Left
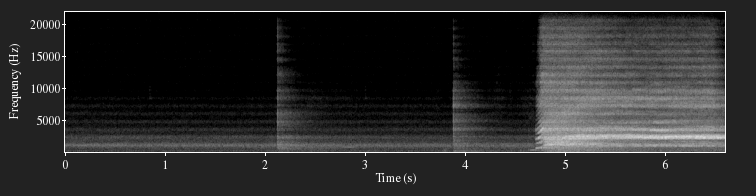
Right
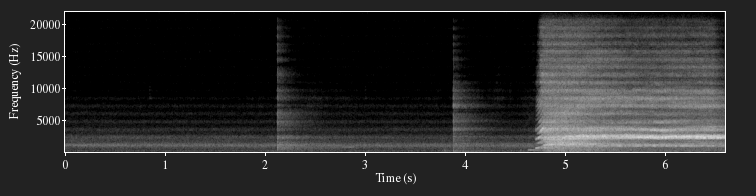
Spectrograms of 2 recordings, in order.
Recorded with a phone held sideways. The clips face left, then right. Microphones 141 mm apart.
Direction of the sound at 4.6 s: 40° right (ahead or behind).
